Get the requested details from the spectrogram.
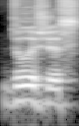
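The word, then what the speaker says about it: del.icio.us: I think you're supposed to pronounce it delicious, so I'm going with that.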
